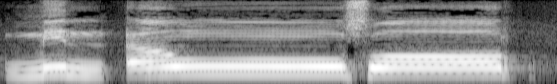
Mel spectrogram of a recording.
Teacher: النون في كلمة أنصار نون ساكنة، هنخفيها عند الصاد، بس الصاد حرف مفخم، فبفخم الغنة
